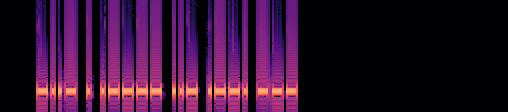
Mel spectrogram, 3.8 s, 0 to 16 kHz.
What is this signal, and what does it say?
Morse code, heard as a keyed tone, about 46 wpm, 700 Hz. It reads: XE1UPO
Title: DXCC-100 Call Signs - 6 Characters - Repeated 3x - 45wpm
